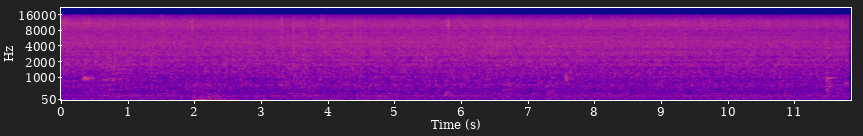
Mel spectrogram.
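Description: Steady sizzling of vegetables and freshly added soaked basmati rice frying in oil in a nonstick pan.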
